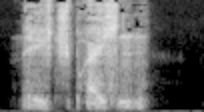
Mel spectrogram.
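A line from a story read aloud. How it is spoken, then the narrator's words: Growling again. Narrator (German): knurrte der Ruderer erneut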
